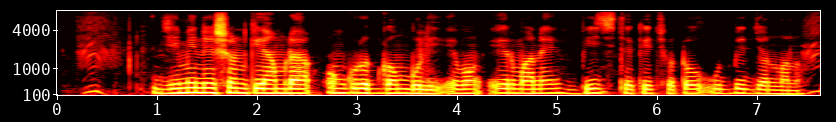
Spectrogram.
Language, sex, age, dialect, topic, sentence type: Bengali, male, 25-30, Northern/Varendri, agriculture, statement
